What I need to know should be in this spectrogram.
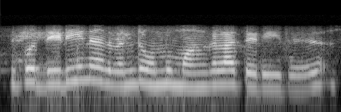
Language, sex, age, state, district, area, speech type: Tamil, female, 18-30, Tamil Nadu, Madurai, urban, conversation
